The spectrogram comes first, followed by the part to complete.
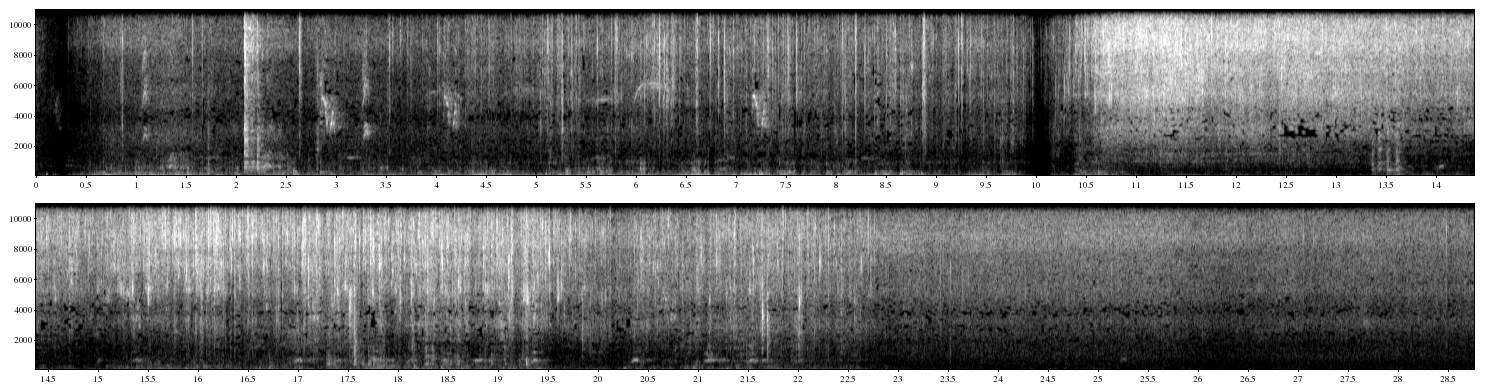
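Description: Butter and then sliced onions sizzling in a frying pan over a wood fire, a steady hiss that starts abruptly about ten seconds in and gradually fades toward the end. Before it, a low rumble with a few knocks.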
